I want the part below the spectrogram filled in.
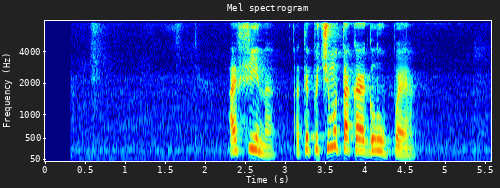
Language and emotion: Russian, angry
